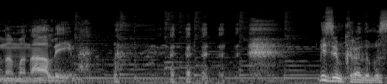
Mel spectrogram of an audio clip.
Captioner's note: laughter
